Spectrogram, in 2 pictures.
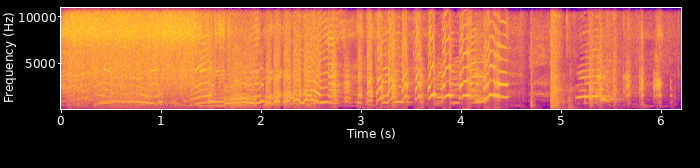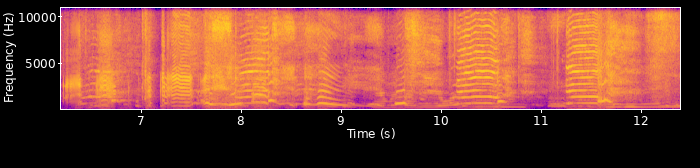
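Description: A woman laughs and talks excitedly.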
